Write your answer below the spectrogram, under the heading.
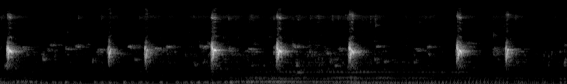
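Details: Yellow-vented bulbul (Pycnonotus goiavier) whose voice is meant to rile other bulbuls into singing and fighting: a series of brief, punchy chirped notes, some doubled, separated by short pauses over a quiet background.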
